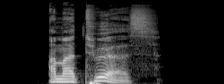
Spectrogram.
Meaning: genitive singular of Amateur
- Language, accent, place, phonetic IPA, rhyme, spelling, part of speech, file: German, Germany, Berlin, [amaˈtøːɐ̯s], -øːɐ̯s, Amateurs, noun, De-Amateurs.ogg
